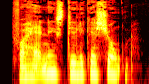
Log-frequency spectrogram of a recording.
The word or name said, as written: forhandlingsdelegation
